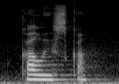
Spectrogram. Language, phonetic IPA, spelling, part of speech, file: Belarusian, [kaˈɫɨska], калыска, noun, Be-калыска.ogg
- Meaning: 1. cradle 2. swing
